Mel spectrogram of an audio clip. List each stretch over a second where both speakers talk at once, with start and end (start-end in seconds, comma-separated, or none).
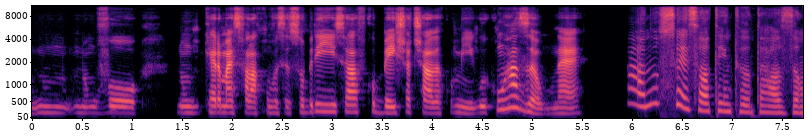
none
